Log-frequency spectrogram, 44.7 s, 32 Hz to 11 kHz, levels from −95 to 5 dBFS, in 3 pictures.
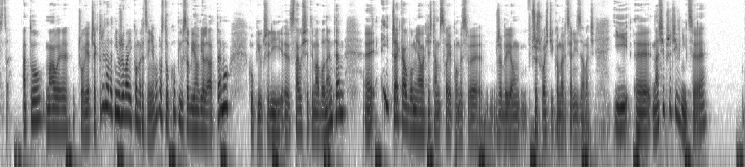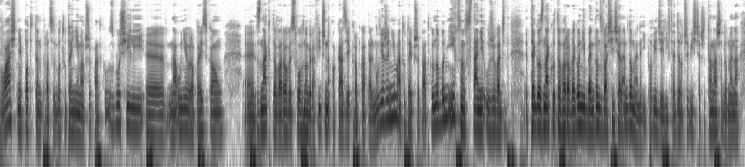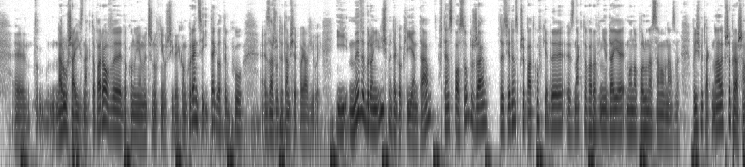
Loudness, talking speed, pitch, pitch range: -19 LUFS, 170 wpm, 115 Hz, 105-130 Hz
